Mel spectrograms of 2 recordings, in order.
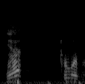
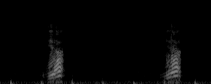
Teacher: وبعد ذلك أيضا عندنا مخرج الهمزة المتحركة من نفس المكان. إذا نطقنا همزة ساكنة نقول يأتون مثلا، يأ يأ، فنجد أن الوترين الصوتيين ينقفلان تماما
